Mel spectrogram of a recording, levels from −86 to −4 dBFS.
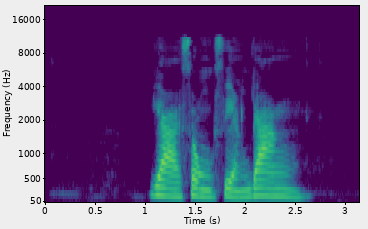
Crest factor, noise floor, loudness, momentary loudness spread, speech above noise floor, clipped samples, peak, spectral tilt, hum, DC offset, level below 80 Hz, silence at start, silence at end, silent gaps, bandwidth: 20 dB; -73 dBFS; -27 LUFS; 16 LU; 46 dB; under 0.1%; -8 dBFS; -5.5 dB/octave; none; under 0.1%; -72 dBFS; 1.05 s; 0.55 s; none; 11.5 kHz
